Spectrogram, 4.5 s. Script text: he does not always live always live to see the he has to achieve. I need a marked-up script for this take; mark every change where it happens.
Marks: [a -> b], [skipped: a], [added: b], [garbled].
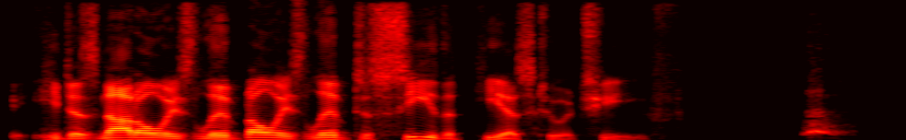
he does not always live always live to see the he has to achieve.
